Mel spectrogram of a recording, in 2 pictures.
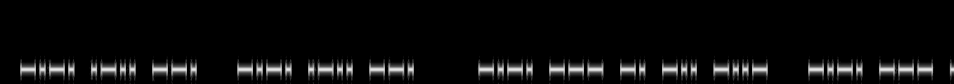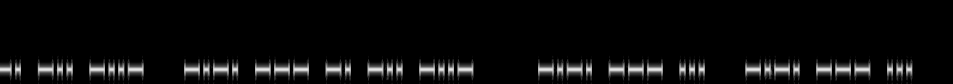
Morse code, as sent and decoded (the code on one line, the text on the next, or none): -.-. .-.. --. / -.-. .-.. --. / -.-. --- -. -.. -..- / -.-. --- -. -.. -..- / -.-. --- -. -.. -..- / -.-. --- ... / -.-. --- ...
CLG CLG CONDX CONDX CONDX COS COS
